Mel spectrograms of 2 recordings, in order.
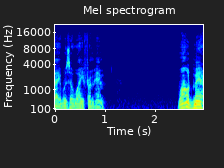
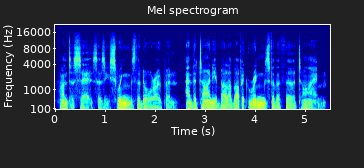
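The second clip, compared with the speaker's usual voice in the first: plain reading voice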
